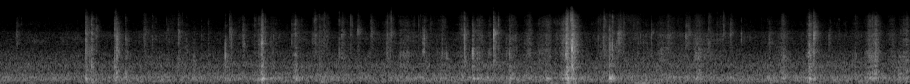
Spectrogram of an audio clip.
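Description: Hands working at the taped top of a cardboard shipping box, opening it: irregular scrapes, taps and crackles of tape and cardboard, with one sharper snap a little past halfway.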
